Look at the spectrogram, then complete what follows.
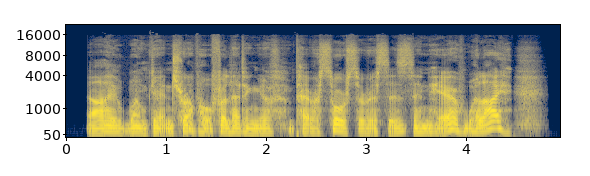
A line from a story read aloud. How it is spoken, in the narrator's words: He chuckled to chase away the reality of the situation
